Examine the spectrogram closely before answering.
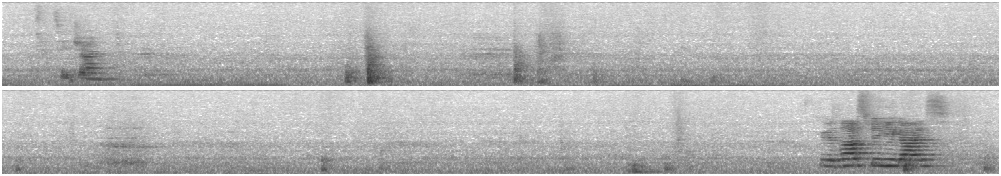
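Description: Feet thud softly on the floor.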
